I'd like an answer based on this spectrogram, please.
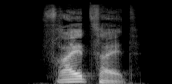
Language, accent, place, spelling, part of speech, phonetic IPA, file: German, Germany, Berlin, Freizeit, noun, [ˈfʁaɪ̯ˌt͡saɪ̯t], De-Freizeit.ogg
- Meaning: free time, leisure time, spare time. The time during which one is not working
